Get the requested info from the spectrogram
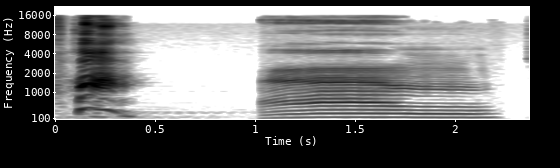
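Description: A cartoon character's voice giving a low, flat, drawn-out groan of about a second, starting halfway in, after the last of a laugh dies away at the very start.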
